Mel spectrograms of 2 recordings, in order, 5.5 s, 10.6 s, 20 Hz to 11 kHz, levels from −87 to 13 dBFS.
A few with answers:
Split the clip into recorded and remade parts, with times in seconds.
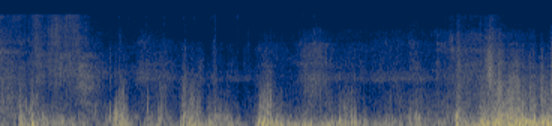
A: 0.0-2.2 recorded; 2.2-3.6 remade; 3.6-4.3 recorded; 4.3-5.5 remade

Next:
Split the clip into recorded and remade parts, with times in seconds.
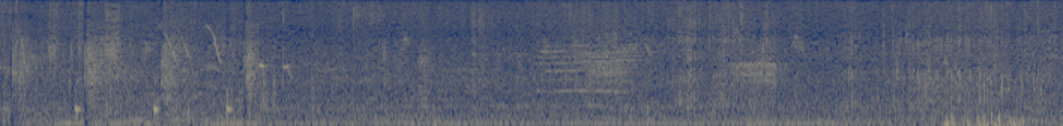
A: 0.0-10.6 recorded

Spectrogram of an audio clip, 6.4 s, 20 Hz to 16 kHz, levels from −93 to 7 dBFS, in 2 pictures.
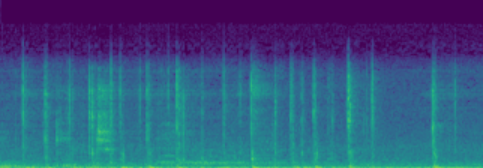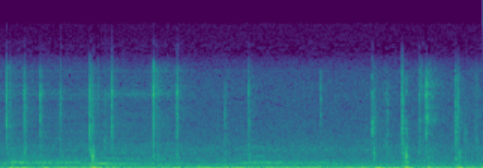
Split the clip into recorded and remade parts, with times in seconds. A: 0.0-1.9 remade; 1.9-2.8 recorded; 2.8-4.5 remade; 4.5-6.4 recorded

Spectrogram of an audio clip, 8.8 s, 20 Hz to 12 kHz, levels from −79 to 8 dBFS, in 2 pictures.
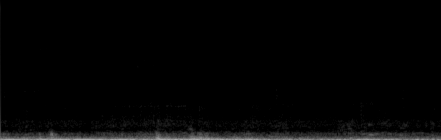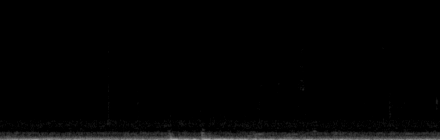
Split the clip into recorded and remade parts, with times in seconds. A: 0.0-1.9 recorded; 1.9-2.7 remade; 2.7-3.3 recorded; 3.3-3.8 remade; 3.8-4.2 recorded; 4.2-7.0 remade; 7.0-8.8 recorded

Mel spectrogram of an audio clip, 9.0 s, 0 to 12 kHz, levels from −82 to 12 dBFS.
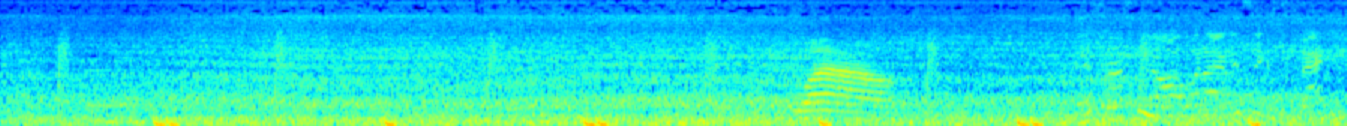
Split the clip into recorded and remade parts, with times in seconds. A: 0.0-5.2 recorded; 5.2-6.5 remade; 6.5-9.0 recorded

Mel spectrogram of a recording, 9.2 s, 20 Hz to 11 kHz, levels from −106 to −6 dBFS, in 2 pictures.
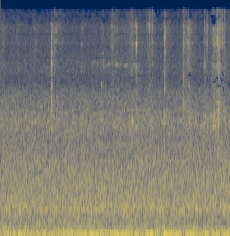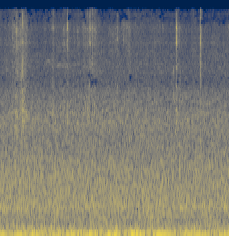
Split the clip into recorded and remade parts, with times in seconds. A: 0.0-4.0 remade; 4.0-5.7 recorded; 5.7-9.2 remade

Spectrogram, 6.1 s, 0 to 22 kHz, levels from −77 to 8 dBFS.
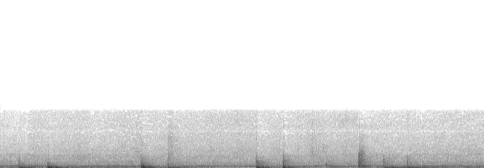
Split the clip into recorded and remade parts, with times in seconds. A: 0.0-0.4 recorded; 0.4-1.1 remade; 1.1-1.7 recorded; 1.7-4.7 remade; 4.7-6.1 recorded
